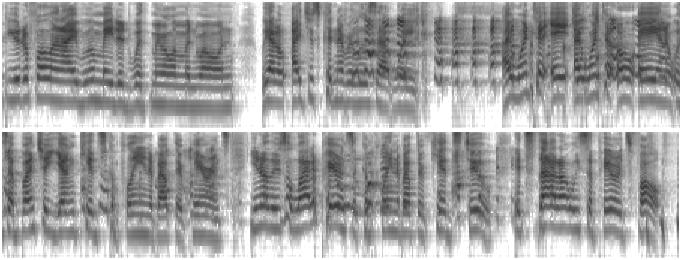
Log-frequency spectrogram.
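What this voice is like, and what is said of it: Weird Shelley Winters impression. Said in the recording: “That was a weird impression of Shelley Winters.”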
